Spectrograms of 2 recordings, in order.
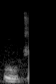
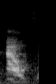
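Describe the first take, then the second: First: "oot" with an oo vowel for "out"; mock-Canadian "oot". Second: Said in the usual way. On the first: Shown as a demonstration. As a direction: say "oot" to rhyme with boot. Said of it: "they say oot instead of out". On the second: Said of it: "instead of out".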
